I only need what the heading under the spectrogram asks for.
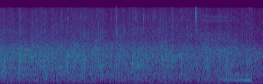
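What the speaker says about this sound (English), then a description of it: "I think partners like that deserve a round of applause as well." Audience at a Telstra NSW Business Awards ceremony in Sydney gives a steady round of applause for partners, a thick continuous wash of clapping that holds evenly for about four seconds.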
